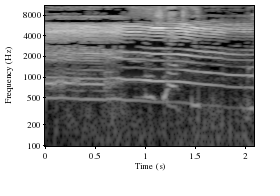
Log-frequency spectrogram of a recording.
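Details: Loud, sustained wailing cry of a baby with falling pitch.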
